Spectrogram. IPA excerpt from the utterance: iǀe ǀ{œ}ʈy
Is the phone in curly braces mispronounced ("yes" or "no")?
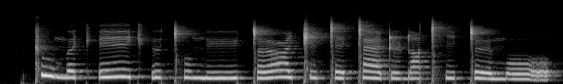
yes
